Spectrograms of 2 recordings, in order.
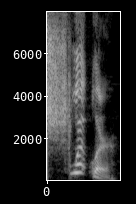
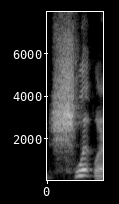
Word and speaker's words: Schlittler: And it's Schlittler. That's right, Schlittler. I told you guys last week I worked with a guy that's damn name was almost identical. I'm fairly confident in that pronunciation.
